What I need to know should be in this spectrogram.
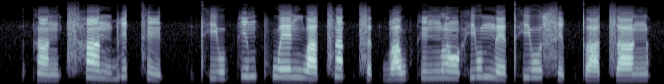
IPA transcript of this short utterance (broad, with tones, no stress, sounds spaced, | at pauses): k ã˨˩ ŋ t͡sʰ ã˥˧ n b i˦ t̚ s ĩ˨ t̚ | t̪ʰ j u˧ k i˦ m pʰ w e˦ ŋ w a˧ t͡s ã˦ t̚ t͡s ə˨ t̚ b a˧ w k ĩ˧ ŋ l ɔ̃˧ h j u˦ n̪ e˧ t̪ʰ j u˦ s i˨ p̚ t̪ a˨˩ t͡s a˧ ŋ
